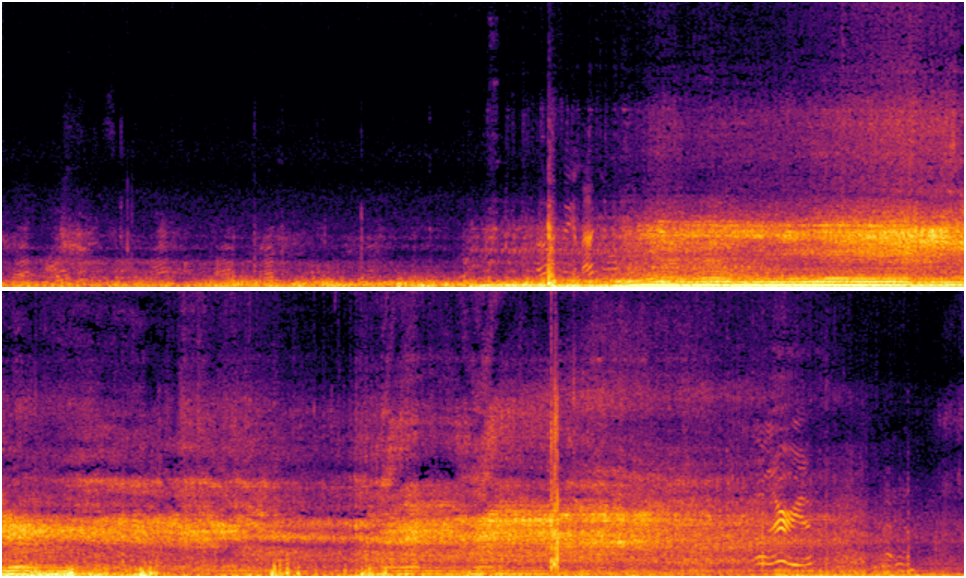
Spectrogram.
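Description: Snowmobile engine running nearby: it comes in about four seconds in, revs up a couple of seconds later and holds a steady pitch at its loudest for several seconds, then eases back to a lower running sound.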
